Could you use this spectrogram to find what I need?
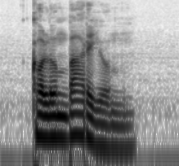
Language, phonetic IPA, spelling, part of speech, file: Polish, [ˌkɔlũmˈbarʲjũm], kolumbarium, noun, Pl-kolumbarium.ogg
